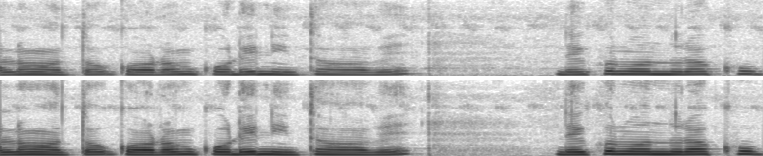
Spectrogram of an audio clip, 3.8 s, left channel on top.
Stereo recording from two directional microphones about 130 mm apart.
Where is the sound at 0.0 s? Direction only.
45° right (ahead or behind).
